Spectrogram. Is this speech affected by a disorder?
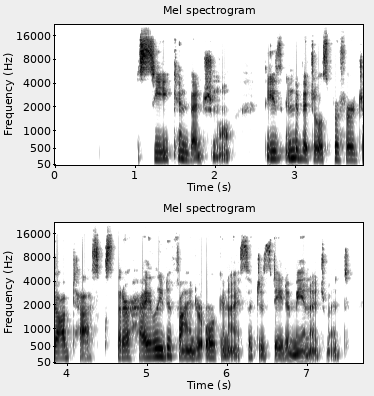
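No.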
